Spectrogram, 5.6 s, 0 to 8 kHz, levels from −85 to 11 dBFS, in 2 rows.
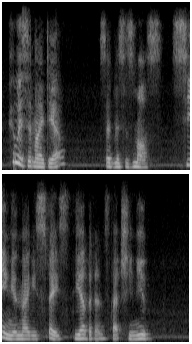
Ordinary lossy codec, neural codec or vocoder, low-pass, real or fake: Opus, 24 kbps; autoencoder, 48 kHz, 32 numbers a frame, DAC-VAE, trained on Japanese speech; 7.2 kHz; fake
